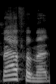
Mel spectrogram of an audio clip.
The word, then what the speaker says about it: Baphomet: Baphomet.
